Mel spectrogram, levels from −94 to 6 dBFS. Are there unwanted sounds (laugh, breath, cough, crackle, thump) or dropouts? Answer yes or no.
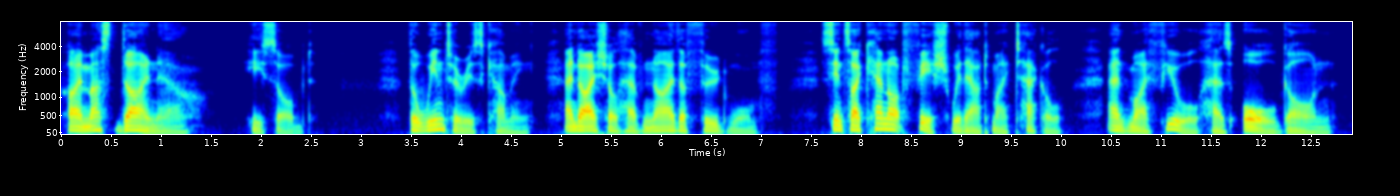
no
